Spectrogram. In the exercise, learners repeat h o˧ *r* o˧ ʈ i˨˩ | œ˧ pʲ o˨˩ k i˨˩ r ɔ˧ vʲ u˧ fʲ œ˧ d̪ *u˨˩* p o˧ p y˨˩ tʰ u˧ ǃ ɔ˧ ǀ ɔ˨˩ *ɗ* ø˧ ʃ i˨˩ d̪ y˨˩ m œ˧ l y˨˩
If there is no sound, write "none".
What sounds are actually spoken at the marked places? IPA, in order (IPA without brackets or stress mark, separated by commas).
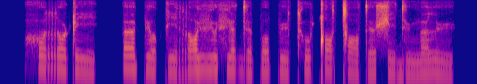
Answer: r, ø˨˩, t̪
